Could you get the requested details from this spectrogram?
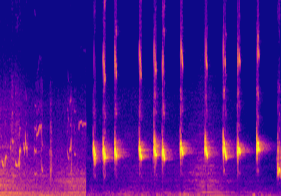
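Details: A breeding-condition female sooty-headed bulbul calls for males, used as a lure to get males singing; brief jumbled twittering and background noise, then a steady series of about ten sharp, clipped chirps.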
